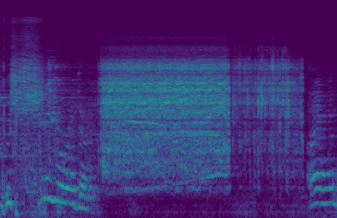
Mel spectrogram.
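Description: A harsh electronic screech blares loudly from a game.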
